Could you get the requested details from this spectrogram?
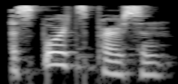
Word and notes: a sportsperson: British English

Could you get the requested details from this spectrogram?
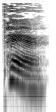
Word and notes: pear: American English

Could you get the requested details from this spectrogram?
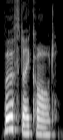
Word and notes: birthday card: British English

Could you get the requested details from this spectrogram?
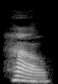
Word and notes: how: American English

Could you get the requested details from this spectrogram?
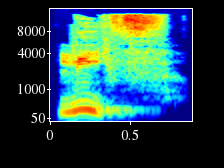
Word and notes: leaf: British English

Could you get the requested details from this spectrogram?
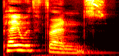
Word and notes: play with friends: British English

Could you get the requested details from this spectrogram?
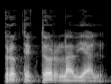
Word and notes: protector labial: European Spanish

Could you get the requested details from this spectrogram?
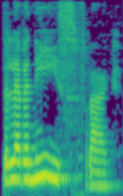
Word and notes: the Lebanese flag: British English

